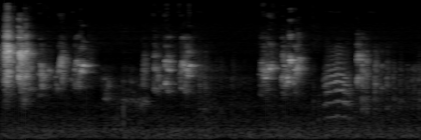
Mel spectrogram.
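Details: Budgies chattering loudly: a bright opening squeak, then runs of warbled high chirps and a stacked, nasal rising call near the end.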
